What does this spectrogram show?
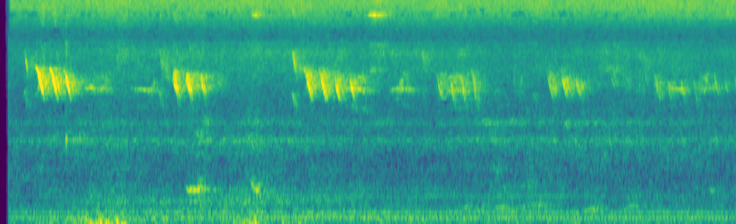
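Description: Small songbirds singing: short, quick trilled phrases repeated about once a second, over a steady low hum. Two brief low rumbles hit the microphone about one and two and a half seconds in.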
